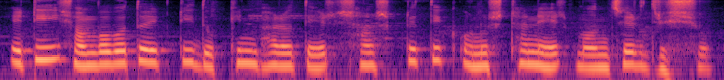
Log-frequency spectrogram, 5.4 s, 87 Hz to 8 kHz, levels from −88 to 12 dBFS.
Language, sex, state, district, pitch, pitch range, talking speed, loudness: Bengali, female, West Bengal, Cooch Behar, 205 Hz, 190-230 Hz, 100 wpm, -15 LUFS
